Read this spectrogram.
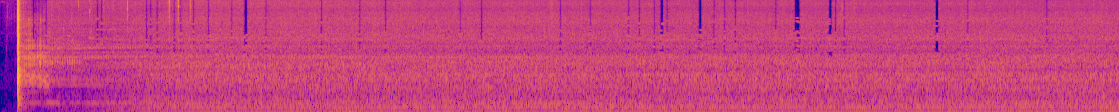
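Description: An air conditioning unit hums steadily up close.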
